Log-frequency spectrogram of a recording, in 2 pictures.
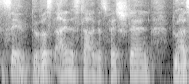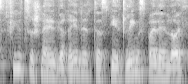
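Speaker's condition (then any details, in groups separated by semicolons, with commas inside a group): Parkinson's disease; incurable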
